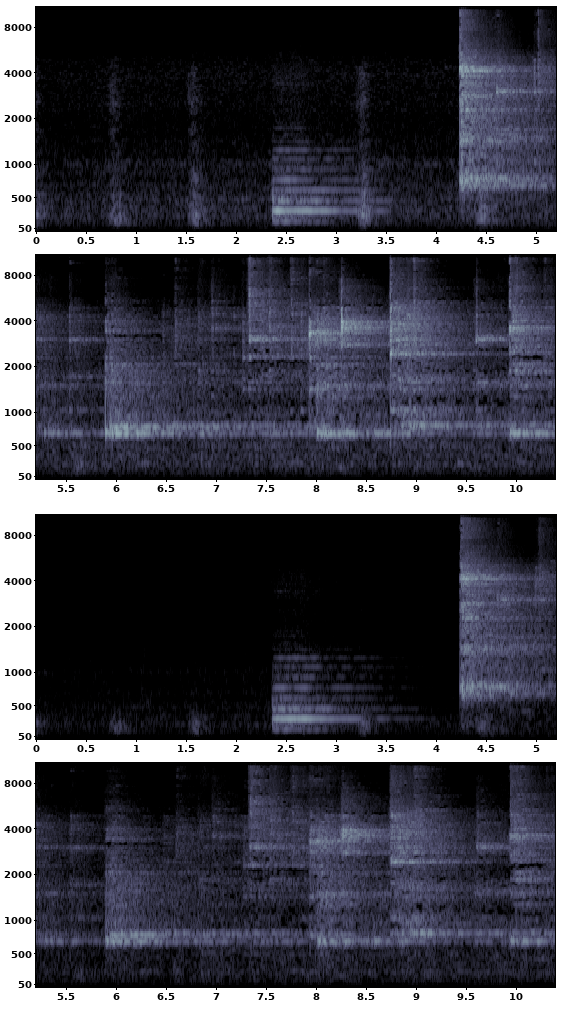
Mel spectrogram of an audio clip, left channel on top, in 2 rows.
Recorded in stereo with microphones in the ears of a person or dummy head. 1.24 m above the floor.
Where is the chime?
75° left (ahead or behind), 1.7 m.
